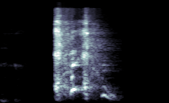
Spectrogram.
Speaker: you're going to hear me coughing more and I'm probably going to have to get off soon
